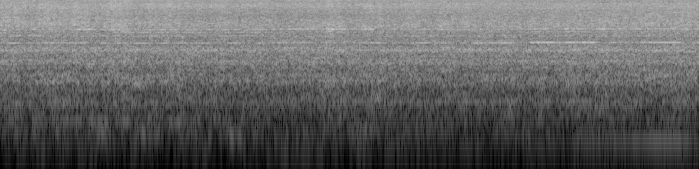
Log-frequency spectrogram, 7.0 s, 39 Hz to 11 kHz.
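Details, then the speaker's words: Lakoni Laguna 70 pressure washer (70 bar) spraying: a loud, even hiss and whir, noisier than usual, which the owner attributes to its carbon-brush motor or possibly low inlet water pressure; not confirmed. "Okelah ya cukuplah ya suaranya juga cukup berisik karena ini masih pakai brush"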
